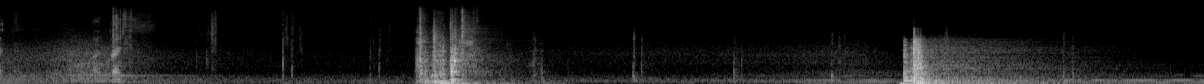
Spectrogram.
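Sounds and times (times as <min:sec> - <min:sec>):
speech: 0:01.1 - 0:01.4
footsteps: 0:01.2 - 0:04.1, 0:06.3 - 0:06.6, 0:07.3 - 0:08.9, 0:10.6 - 0:11.0
door opening and closing: 0:04.1 - 0:05.7, 0:09.0 - 0:11.0.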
